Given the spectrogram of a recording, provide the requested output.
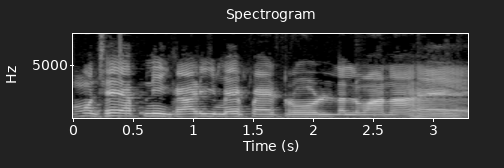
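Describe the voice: A cartoonish character voice, female-sounding, at medium pitch for a woman and a fairly slow pace.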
